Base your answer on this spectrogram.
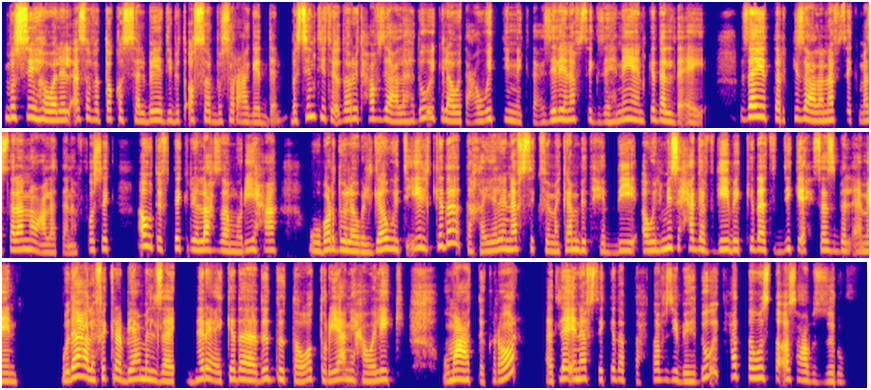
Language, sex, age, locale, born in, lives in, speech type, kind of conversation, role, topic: Arabic, female, 20-24, ar-EG, Egypt, Egypt, read, expert-assistant, expert, إيه الحاجات المشتركة بين الأديان لما بيجي الموضوع للسلام الداخلي والتعامل مع الضغوط، وإزاي أطبق ده في حياتي اليومية؟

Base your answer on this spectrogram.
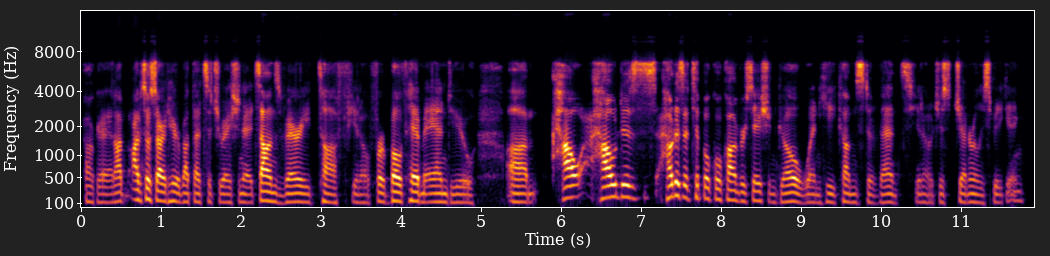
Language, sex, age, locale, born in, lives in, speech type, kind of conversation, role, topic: English, male, 30-34, en-US, United States, United States, conversation, advice, advisor, How can I help a grieving friend?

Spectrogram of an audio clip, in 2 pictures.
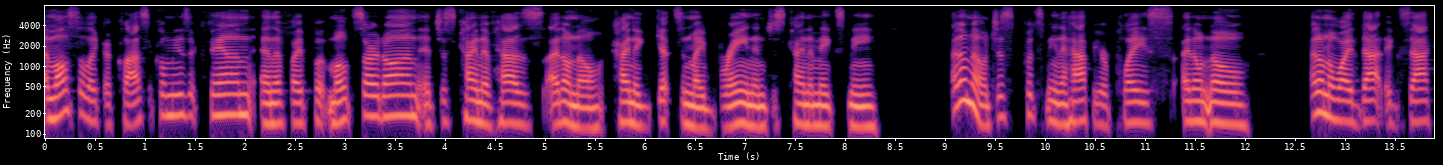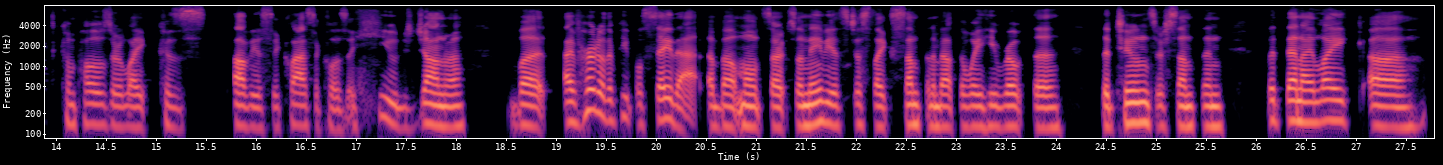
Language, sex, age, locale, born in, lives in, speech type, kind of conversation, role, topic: English, female, 55-59, en-US, United States, United States, conversation, unstructured, none, Which songs instantly lift your mood, and why?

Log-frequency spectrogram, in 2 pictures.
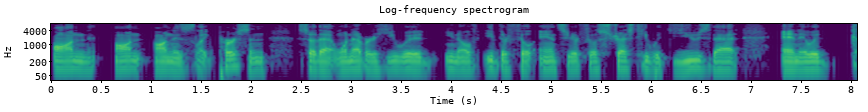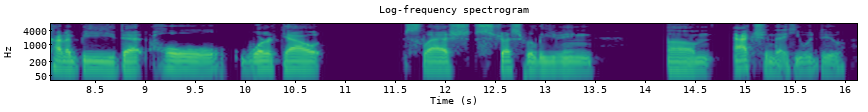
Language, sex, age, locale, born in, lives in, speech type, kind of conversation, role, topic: English, male, 25-29, en-US, United States, United States, conversation, unstructured, none, What do you think helps people cope with stress best?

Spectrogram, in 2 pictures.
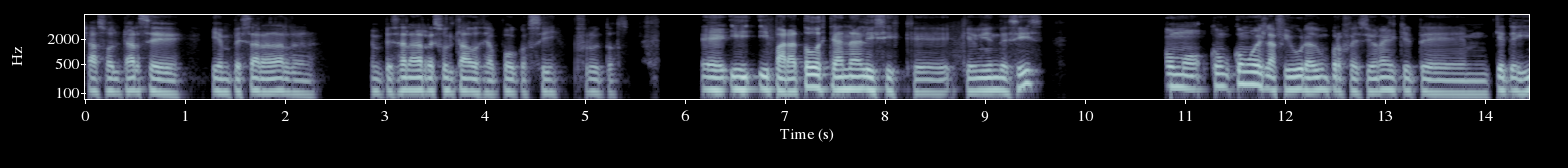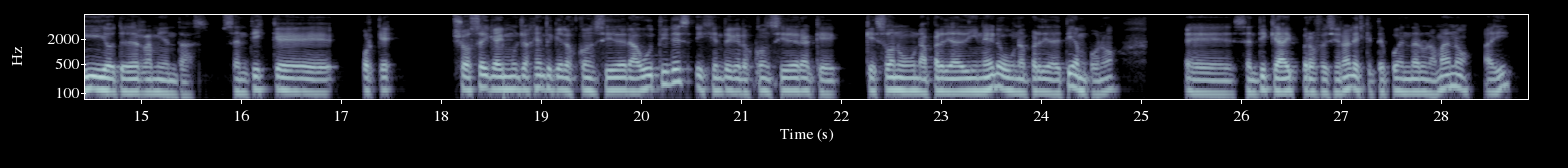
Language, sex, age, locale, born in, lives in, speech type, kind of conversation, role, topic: Spanish, male, 30-34, es-AR, Argentina, Italy, conversation, unstructured, none, ¿Cómo te prepararías para una negociación importante?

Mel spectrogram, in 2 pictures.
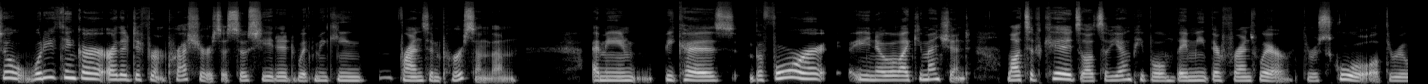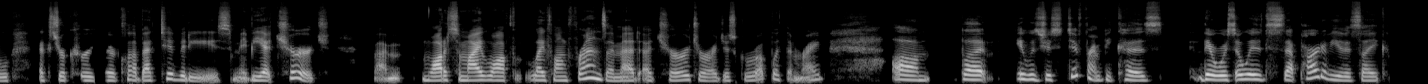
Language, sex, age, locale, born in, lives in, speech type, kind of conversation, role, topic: English, female, 30-34, en-US, United States, United States, conversation, podcast, host, How does social media change the way we make friends?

